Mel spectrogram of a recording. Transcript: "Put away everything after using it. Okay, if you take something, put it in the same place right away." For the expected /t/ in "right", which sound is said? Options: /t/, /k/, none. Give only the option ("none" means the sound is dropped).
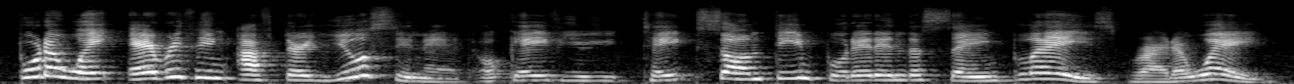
/t/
